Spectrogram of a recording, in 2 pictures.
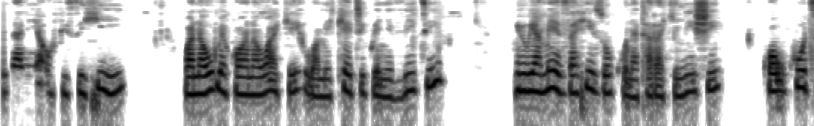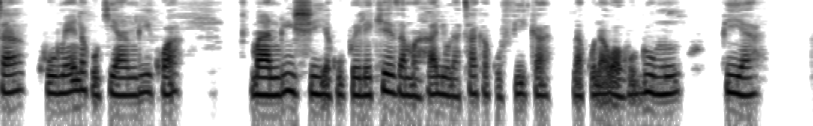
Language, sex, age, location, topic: Swahili, female, 25-35, Mombasa, government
